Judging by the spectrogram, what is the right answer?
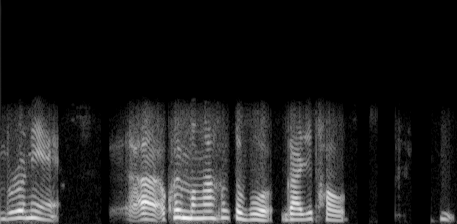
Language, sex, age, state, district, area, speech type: Manipuri, female, 30-45, Manipur, Chandel, rural, conversation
